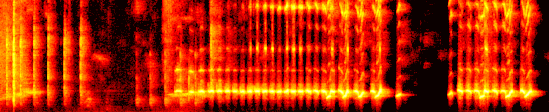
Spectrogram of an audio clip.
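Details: Murai batu, the white-rumped shama, opening with scattered clicks, then a long series of rapid repeated whistled notes that breaks into swooping phrases after a short pause.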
